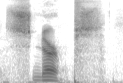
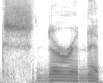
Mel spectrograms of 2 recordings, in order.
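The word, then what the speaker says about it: snRNP: Even though it totally doesn't make any sense, scientists like to call these things SNRPs, pronounced like this. If you really read it, it's like snurinip or something like that. SNRP sounds a lot better.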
